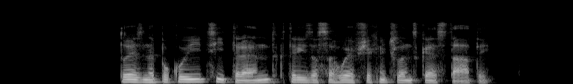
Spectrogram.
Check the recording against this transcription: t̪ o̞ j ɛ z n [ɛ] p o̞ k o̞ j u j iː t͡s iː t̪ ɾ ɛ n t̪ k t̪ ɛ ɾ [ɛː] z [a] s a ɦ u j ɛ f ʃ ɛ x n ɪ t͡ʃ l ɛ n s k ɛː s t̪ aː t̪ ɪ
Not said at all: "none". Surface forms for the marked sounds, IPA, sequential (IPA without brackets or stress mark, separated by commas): ɛ, iː, a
